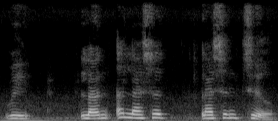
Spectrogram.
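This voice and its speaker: A woman's voice: mid-range voice, takes it slowly, warm tone, husky, pitched above the performer's own voice, poor audio. A woman voicing a quarrelsome female musician with long hair in a storybook. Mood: remorseful.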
